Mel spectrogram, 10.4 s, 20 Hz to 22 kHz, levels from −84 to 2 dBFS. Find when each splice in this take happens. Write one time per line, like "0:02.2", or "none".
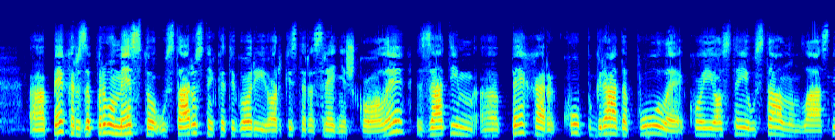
0:05.1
